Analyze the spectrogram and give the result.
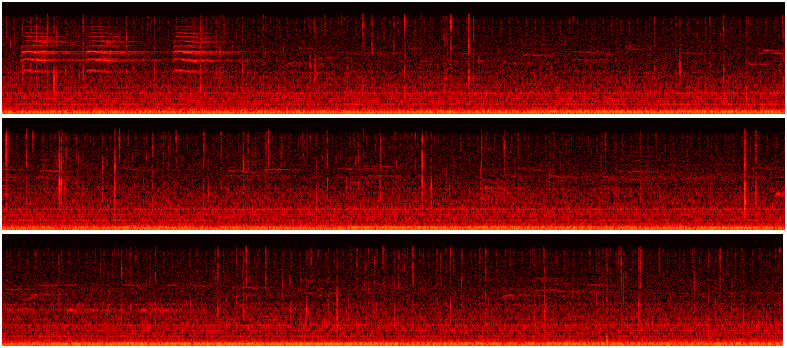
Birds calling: Wood Thrush (Hylocichla mustelina), Blue Jay (Cyanocitta cristata), Red-bellied Woodpecker (Melanerpes carolinus)

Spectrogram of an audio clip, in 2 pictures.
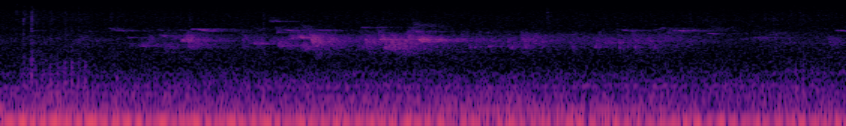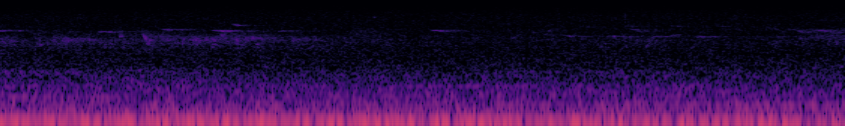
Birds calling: Apapane (Himatione sanguinea), Omao (Myadestes obscurus)

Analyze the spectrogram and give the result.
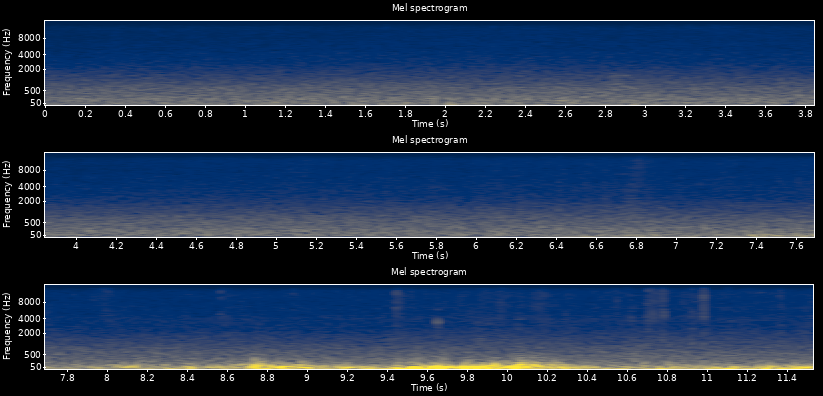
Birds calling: Canada Goose (Branta canadensis)

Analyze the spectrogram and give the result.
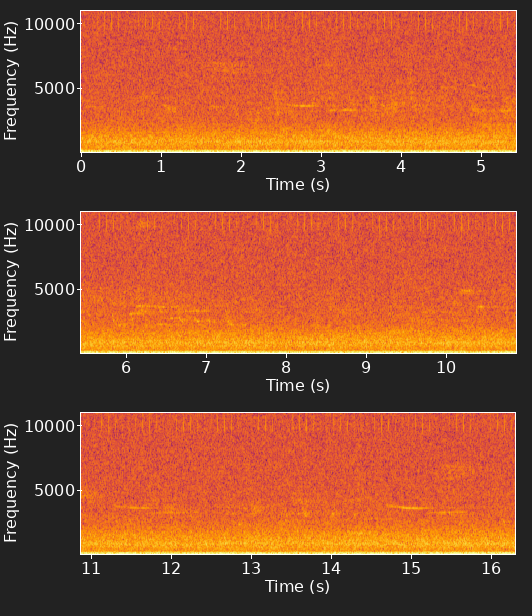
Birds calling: Baltimore Oriole (Icterus galbula), Gray Catbird (Dumetella carolinensis), Black-capped Chickadee (Poecile atricapillus)

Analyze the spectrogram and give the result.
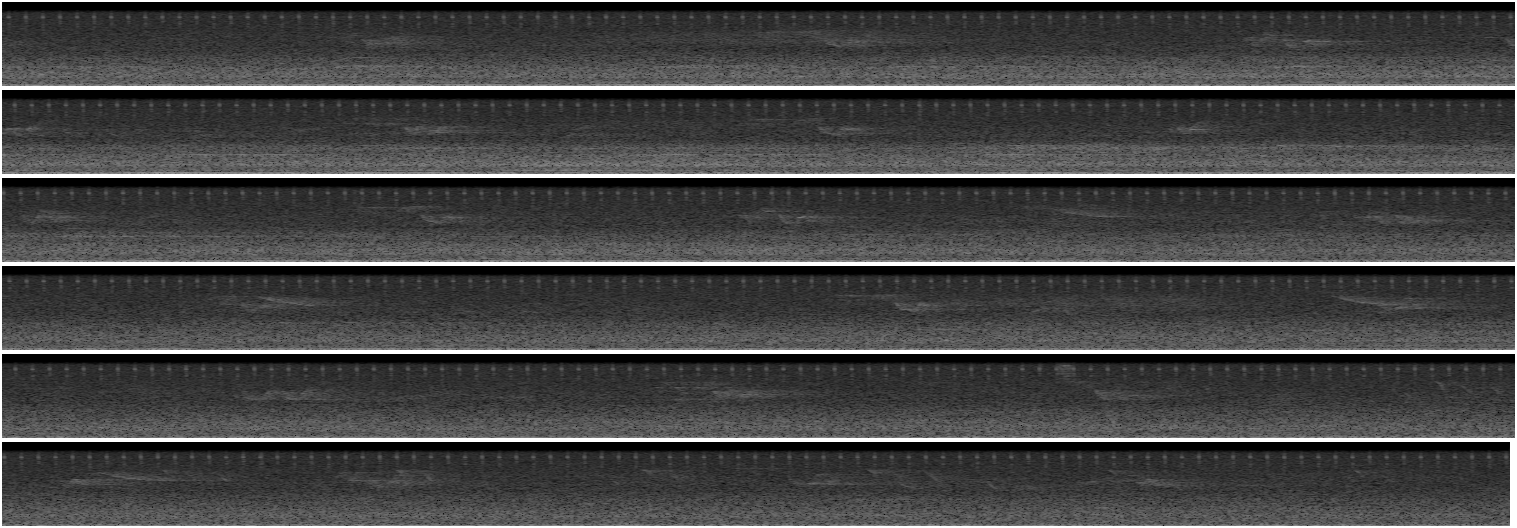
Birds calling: American Goldfinch (Spinus tristis), Red-eyed Vireo (Vireo olivaceus), Red-winged Blackbird (Agelaius phoeniceus)

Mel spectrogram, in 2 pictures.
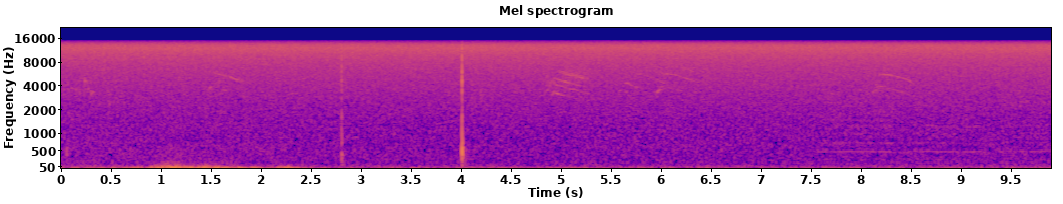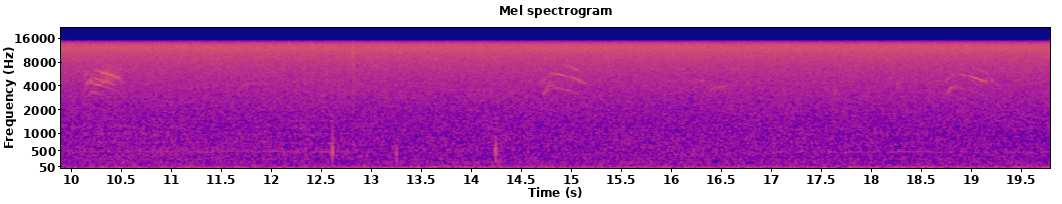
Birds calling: Hawaii Amakihi (Chlorodrepanis virens), Hawaiian Hawk (Buteo solitarius)

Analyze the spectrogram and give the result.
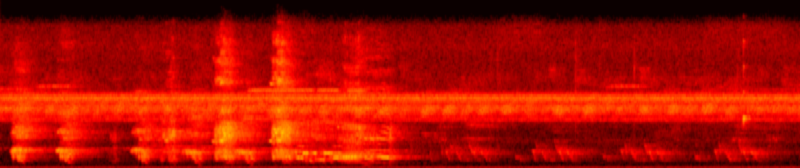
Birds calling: Thrush-like Wren (Campylorhynchus turdinus), Black-faced Antthrush (Formicarius analis), Mealy Parrot (Amazona farinosa), Rufous-fronted Antthrush (Formicarius rufifrons)

